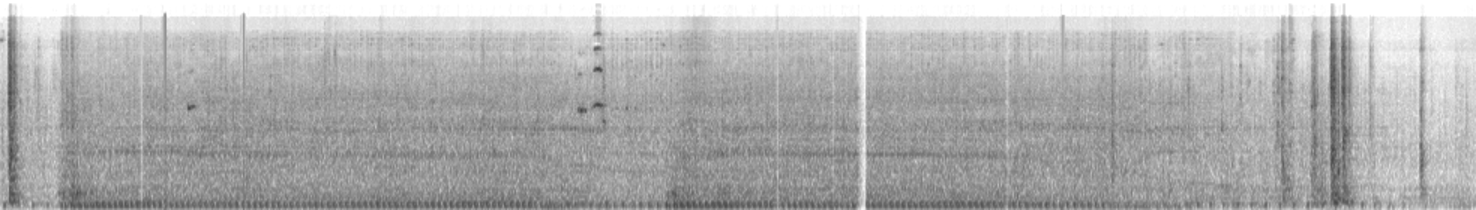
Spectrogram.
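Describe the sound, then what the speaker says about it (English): A Gator utility vehicle backs up toward a pile, its engine holding a steady low idling rumble throughout. A few knocks and clunks come near the end, with no talking. "back the gator up to the pile"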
